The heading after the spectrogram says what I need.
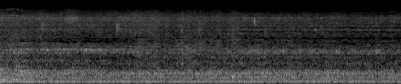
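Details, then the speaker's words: Roper (Whirlpool) belt-drive top-load washer during drain before spin: steady low pump hum with water gurgling and rushing, no grinding or knocking; drain pump running normally as the mode shifter shifts to spin. "And not only that, Mommy, the drain pump kicks on, and the mode shifter turns on at the same time."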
